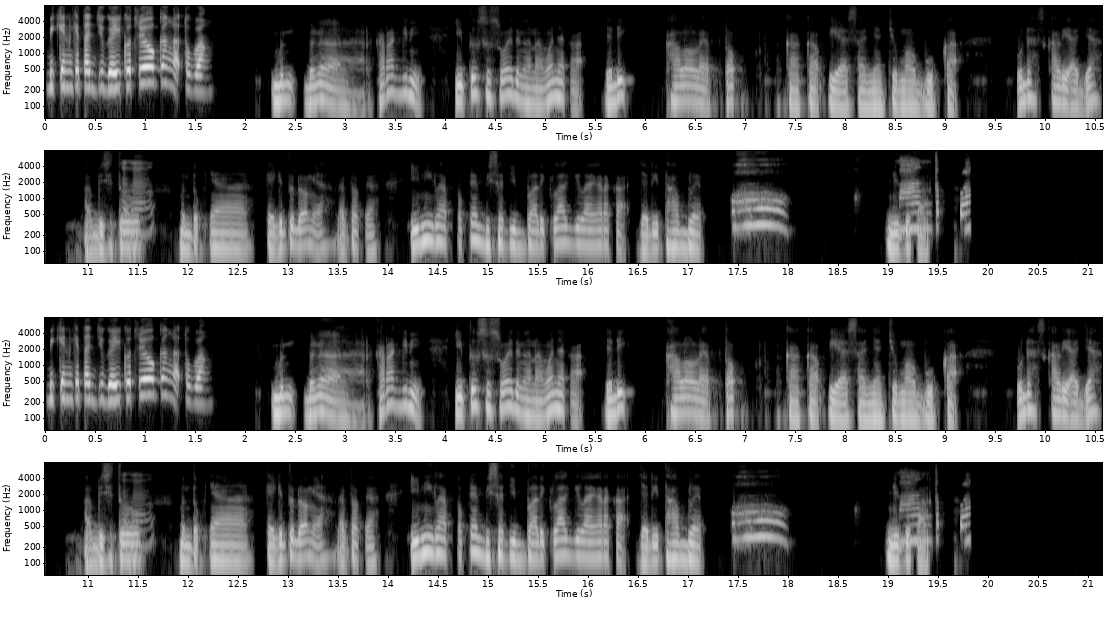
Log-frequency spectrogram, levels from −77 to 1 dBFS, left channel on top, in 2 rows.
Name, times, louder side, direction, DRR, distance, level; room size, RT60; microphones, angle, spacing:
voice 1, 0.0-1.7 11.4-11.6 17.4-18.0 19.1-19.4 19.7-19.8, left 2 dB, 30° left, 1.2 m, -22 dB
voice 2, 2.3-5.9 6.2-7.0 7.4-9.2 9.7-10.6 10.9-11.6 11.9-17.2 19.0-19.4, right 1 dB, 25° right, 0.8 m, -25 dB
open air
head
